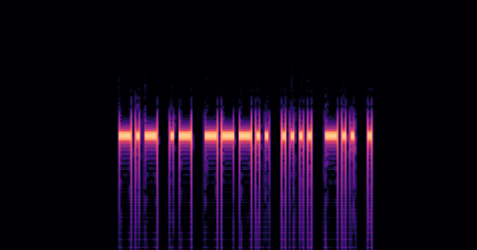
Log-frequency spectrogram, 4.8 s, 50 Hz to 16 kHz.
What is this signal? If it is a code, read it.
Morse code, heard as a keyed tone, about 28 wpm, 700 Hz. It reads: KA8HDE
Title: K1USN SST QSO Practice - 28wpm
